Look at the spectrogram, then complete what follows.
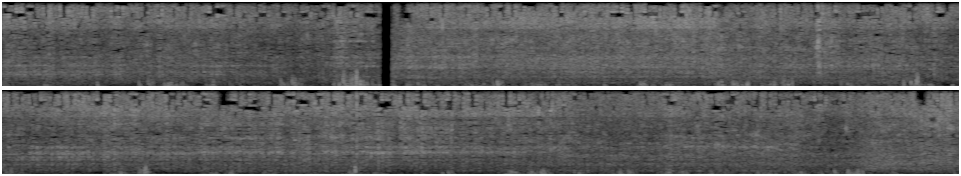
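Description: Low rumbling from the Geldingadalir eruption and its nearby lava flow, with irregular crackles and thuds under a steady hiss. One louder thud comes a little under two seconds in and is followed by a brief cut-out of the sound.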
